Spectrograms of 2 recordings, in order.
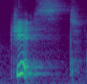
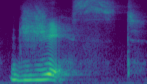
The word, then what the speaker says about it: gist: one of my favorites gist the pronunciation really involves is making the G sound gist gist is a noun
